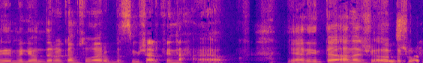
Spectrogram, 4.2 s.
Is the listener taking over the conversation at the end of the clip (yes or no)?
yes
